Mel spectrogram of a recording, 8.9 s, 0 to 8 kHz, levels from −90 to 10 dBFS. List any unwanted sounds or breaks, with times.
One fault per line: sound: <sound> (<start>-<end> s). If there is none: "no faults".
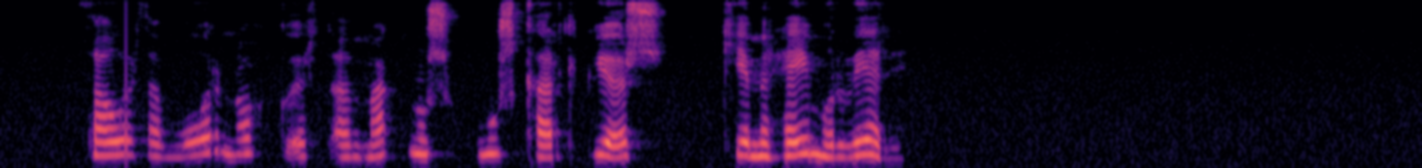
no faults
